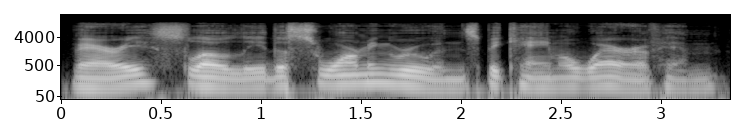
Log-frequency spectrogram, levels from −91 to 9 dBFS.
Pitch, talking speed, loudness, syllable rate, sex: 100 Hz, 160 wpm, -18 LUFS, 5.0 syllables/s, male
